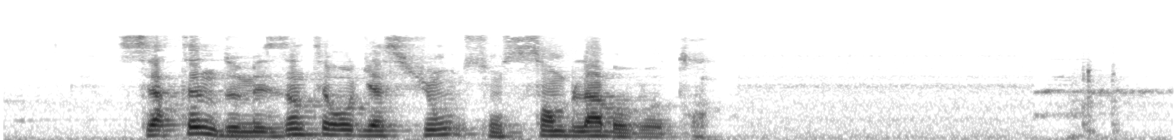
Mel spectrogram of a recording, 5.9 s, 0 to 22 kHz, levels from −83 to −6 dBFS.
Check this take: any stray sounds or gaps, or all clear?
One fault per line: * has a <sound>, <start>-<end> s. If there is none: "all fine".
all fine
